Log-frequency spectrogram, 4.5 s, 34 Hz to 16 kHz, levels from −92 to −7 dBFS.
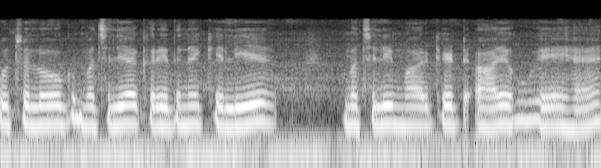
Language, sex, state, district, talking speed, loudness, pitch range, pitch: Hindi, male, Uttar Pradesh, Muzaffarnagar, 145 wpm, -13 LUFS, 155-170 Hz, 160 Hz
